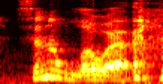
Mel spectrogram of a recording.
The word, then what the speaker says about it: Sinaloa: Sinaloa? – Sinaloa wren.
